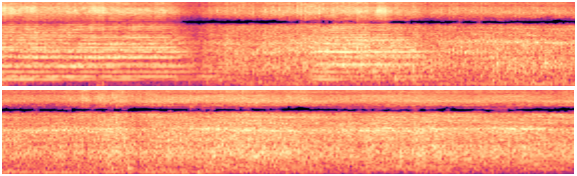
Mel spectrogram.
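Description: Diesel locomotive's multi-note horn sounding a long blast as the locomotive passes close, then a second shorter blast about three seconds in. After it, the passenger coaches roll past, wheels clattering over the rail joints.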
